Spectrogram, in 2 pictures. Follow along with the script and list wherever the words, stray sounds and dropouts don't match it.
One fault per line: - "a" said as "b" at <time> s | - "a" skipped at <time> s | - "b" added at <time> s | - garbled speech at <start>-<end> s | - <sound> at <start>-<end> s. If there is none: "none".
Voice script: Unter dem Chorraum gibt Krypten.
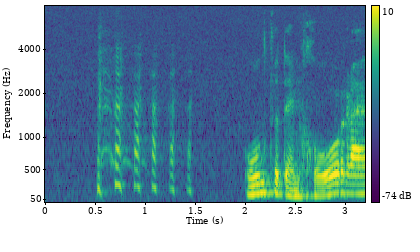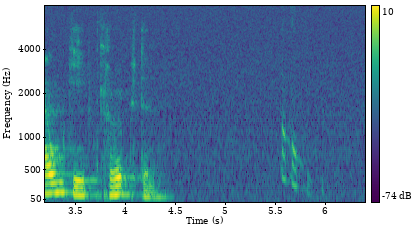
- laugh at 0.5-1.5 s
- chirp at 5.6-5.9 s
